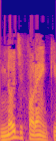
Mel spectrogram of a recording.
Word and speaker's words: Nagy Ferenc: It is pronounced, actually, Nagy Ferenc. You actually sort of slur the two words. You put the first last name first and slur them together, I'm told, by a colleague who works at another station who speaks Hungarian.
